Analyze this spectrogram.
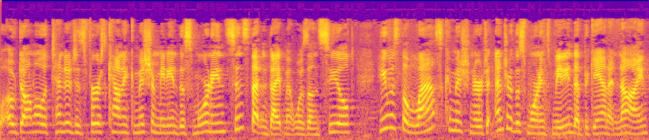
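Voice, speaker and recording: A woman with an American accent speaks at a very fast pace. Her voice sits fairly high in pitch, with lively intonation. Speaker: TV news anchor and reporter. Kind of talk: TV news field report.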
